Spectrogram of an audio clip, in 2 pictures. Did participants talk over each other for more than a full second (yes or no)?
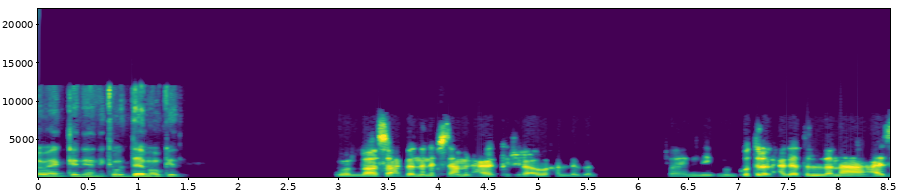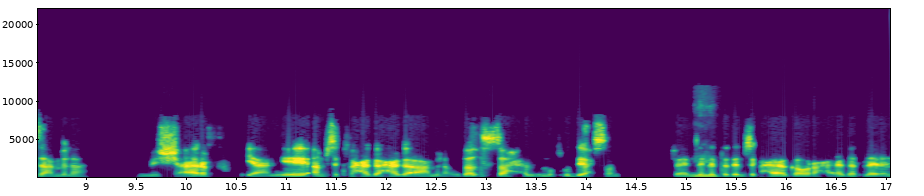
no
